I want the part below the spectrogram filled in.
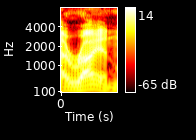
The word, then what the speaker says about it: Orion: Yeah, Orion, like the star cluster.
